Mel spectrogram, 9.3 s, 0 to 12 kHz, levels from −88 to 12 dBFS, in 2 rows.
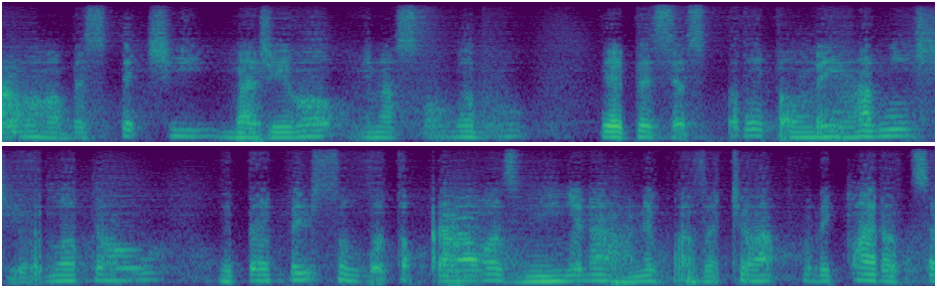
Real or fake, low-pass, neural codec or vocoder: fake; 10.8 kHz; codec, 44.1 kHz, 0.9 kbps, DAC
